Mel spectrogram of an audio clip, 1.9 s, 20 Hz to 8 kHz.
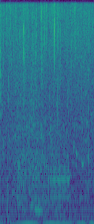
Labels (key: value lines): label: biophony, croak
recorder: SoundTrap 500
